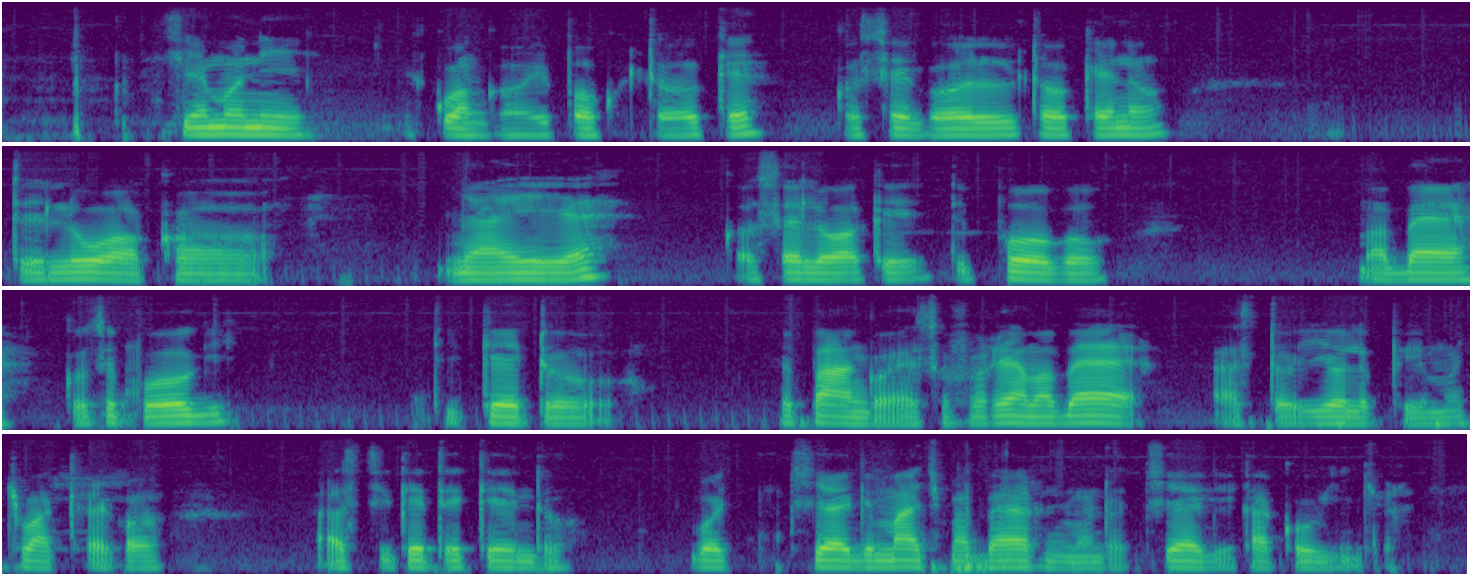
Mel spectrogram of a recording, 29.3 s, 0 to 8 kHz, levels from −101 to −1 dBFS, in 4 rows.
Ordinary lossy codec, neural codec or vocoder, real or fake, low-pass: none; none; real; 7.2 kHz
